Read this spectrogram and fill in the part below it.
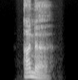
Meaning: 1. a female given name, variant of Anna 2. a male given name of rare usage
- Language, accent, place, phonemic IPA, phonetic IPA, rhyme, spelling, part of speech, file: German, Germany, Berlin, /ˈanə/, [ˈʔa.nə], -anə, Anne, proper noun, De-Anne.ogg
